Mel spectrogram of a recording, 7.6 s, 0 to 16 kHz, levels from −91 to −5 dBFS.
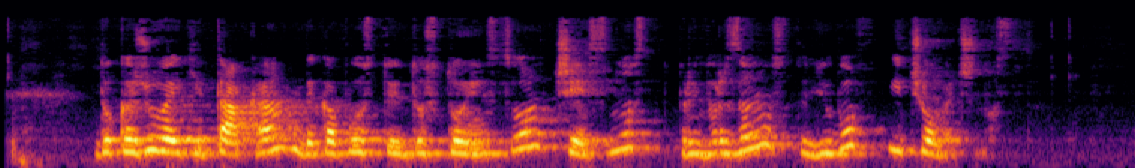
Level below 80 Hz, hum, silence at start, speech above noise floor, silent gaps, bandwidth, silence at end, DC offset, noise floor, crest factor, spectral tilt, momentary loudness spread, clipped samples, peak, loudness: -60 dBFS; none; 0.1 s; 44 dB; none; 11.5 kHz; 1.1 s; under 0.1%; -61 dBFS; 18 dB; -6.5 dB/octave; 11 LU; under 0.1%; 0 dBFS; -17 LUFS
